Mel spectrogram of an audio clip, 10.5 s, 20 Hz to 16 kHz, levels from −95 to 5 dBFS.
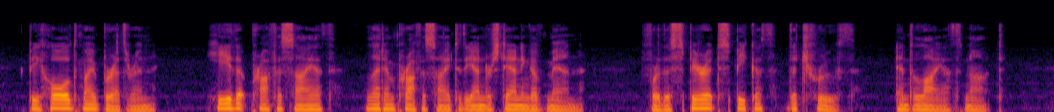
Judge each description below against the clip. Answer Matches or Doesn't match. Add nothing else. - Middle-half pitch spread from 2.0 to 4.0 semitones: Doesn't match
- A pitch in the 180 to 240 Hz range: Doesn't match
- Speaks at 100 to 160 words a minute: Matches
